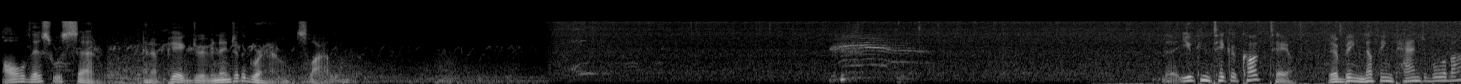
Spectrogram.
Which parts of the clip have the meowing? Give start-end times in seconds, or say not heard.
8.2-9.3.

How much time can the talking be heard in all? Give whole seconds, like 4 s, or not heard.
7 s.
